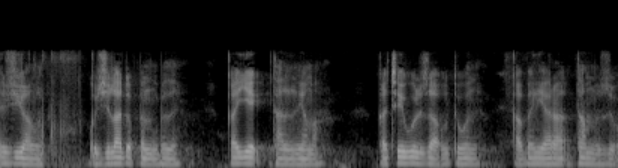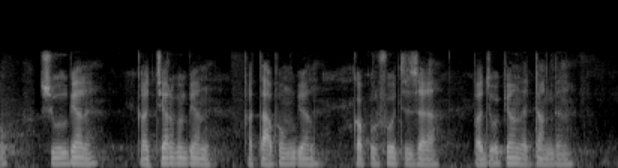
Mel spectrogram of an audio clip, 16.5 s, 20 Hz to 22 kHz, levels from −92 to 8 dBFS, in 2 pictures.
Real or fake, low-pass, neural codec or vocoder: fake; 7.2 kHz; codec, 24 kHz, 0.9 kbps, WavTokenizer, medium speech release version 2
